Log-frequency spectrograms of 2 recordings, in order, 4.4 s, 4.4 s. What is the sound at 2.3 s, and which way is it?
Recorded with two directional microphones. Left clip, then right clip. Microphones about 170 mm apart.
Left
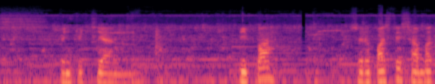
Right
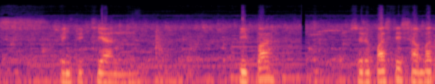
Speech, 5° left (ahead or behind).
